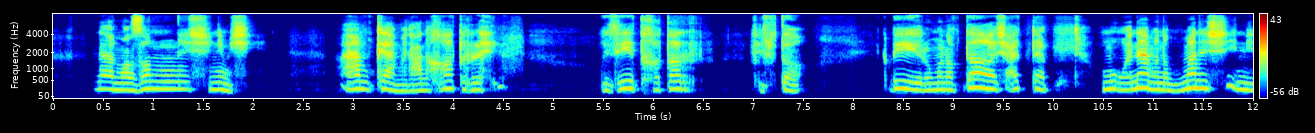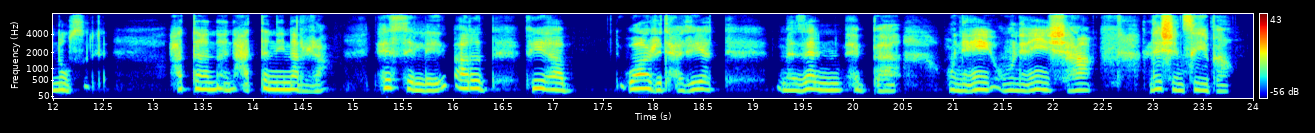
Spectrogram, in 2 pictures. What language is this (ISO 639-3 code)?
ayl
